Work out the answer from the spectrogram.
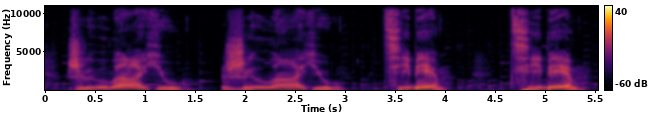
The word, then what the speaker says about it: тебе: Тебе, тебе. So the first Y is unstressed. That is why we pronounce it as E with a softened consonant, so тебе, тебе.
